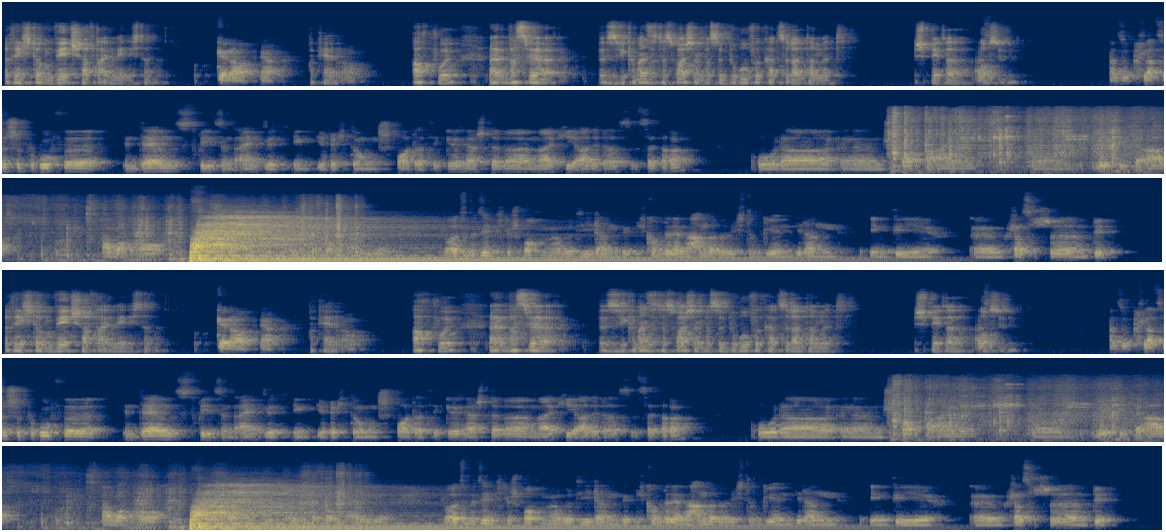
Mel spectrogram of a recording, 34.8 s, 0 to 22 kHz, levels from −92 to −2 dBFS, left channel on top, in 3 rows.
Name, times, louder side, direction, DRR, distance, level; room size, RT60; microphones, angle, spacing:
voice 1, 0.0-1.5 3.2-3.3 4.1-5.5 6.0-8.4 9.1-10.0, left 2 dB, 20° left, 0 dB, 4.5 m, -32 dB
voice 2, 2.1-2.8 3.3-3.6 9.7-9.9 11.1-18.5 19.2-21.4 21.9-23.4 24.2-32.6 32.9-34.3, right 1 dB, 15° right, 0 dB, 3.1 m, -33 dB
sound 1, 20.5-26.9, left 4 dB, 80° left, 3.9 m, -36 dB
sound 2, 25.1-31.5, left 4 dB, 50° left, 0.7 m, -26 dB
25.5 x 11.0 x 2.7 m, 0.34 s
head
